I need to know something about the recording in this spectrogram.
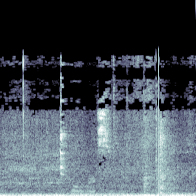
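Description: Bakery background noise: a steady low rumble with faint voices and a few light knocks.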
